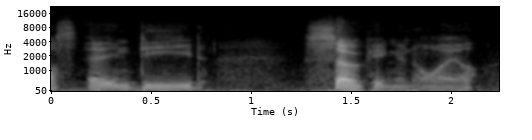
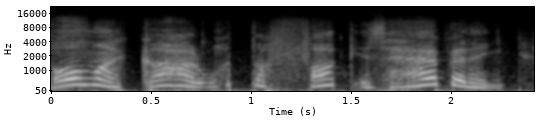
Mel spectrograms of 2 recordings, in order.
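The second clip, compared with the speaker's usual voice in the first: high, loud, alarmed outburst; panicking shopkeeper; 7 semitones higher, 4 dB louder than usual. Acted. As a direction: cry out in bewildered panic. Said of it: "the people are panicking".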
